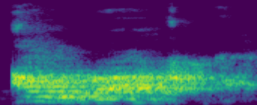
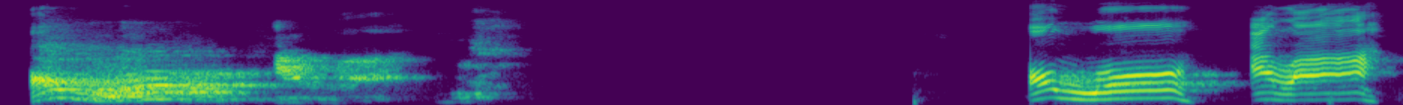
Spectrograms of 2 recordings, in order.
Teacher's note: Allah lamnya tetap tebal karena fathah di atas. Maka lam Allah itu tafkhim tebal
